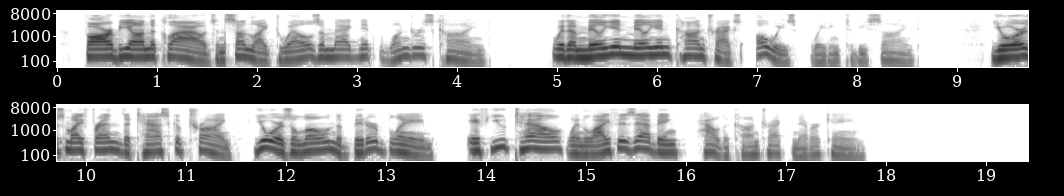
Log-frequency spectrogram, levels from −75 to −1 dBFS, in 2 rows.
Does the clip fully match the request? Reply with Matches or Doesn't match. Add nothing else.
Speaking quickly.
Doesn't match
